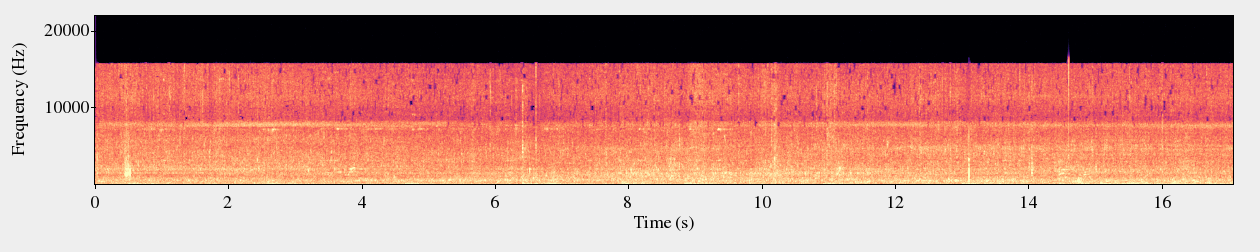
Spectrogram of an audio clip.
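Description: Spring water pouring from a spout in a stone wall and splashing into a shallow pool: a steady rush of running water, with a few small taps now and then.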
